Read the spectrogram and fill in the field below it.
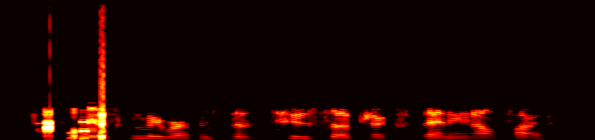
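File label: Raleigh Police Southeast District Dispatch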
